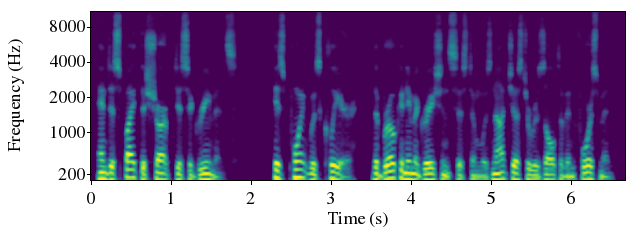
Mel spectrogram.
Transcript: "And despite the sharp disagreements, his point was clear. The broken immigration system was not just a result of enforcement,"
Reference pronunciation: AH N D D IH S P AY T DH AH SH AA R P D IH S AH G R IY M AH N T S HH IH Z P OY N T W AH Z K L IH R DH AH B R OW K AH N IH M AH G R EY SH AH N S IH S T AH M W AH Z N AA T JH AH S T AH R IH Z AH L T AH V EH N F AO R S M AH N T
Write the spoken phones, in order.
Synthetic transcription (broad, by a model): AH N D D IH S P AY T DH AH SH AA R P D IH S AH G R IY M AH N T S HH IH Z P OY N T W AH Z K L IH R DH AH B R OW K AH N IH M AH G R EY SH AH N S IH S T AH M W AH Z N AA T JH AH S T AH R IH Z AH L T AH V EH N F AO R S M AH N T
